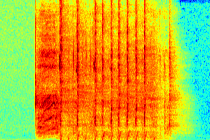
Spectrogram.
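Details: Honda Ruckus engine, first start in a long time with rewired start harness and vacuum fuel pump, no exhaust fitted: brief sputtering run of sharp crackly popcorn-like pops, about a dozen a second, from the bare exhaust port, then dies.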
